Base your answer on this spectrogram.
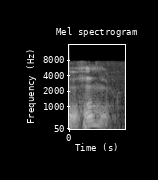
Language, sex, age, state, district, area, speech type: Assamese, male, 45-60, Assam, Lakhimpur, rural, read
